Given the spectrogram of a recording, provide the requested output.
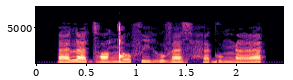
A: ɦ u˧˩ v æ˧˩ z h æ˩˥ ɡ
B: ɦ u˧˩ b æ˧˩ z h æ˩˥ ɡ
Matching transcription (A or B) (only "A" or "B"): A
